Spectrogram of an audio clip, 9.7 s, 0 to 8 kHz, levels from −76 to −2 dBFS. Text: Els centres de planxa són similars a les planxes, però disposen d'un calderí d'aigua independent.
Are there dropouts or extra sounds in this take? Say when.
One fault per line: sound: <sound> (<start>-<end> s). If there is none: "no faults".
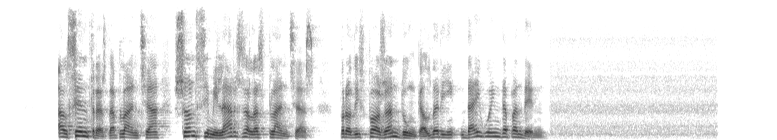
no faults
